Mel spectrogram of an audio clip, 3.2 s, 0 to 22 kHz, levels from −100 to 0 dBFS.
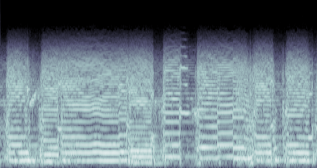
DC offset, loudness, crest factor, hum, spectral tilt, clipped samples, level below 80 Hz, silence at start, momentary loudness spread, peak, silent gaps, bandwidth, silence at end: under 0.1%; -10 LUFS; 10 dB; none; -5 dB/octave; under 0.1%; -50 dBFS; 0 s; 2 LU; 0 dBFS; none; 8.2 kHz; 0 s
